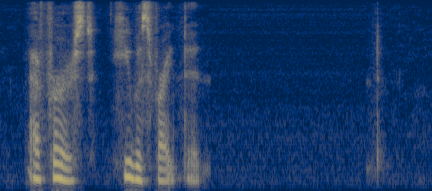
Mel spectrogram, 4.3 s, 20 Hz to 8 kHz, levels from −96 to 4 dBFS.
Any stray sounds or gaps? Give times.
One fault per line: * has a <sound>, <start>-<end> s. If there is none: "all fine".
all fine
